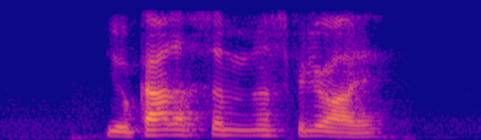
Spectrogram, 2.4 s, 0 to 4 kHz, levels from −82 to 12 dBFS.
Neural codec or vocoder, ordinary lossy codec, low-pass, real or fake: codec, 16 kHz, 0.8 kbps, ZipCodec; none; 3.6 kHz; fake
